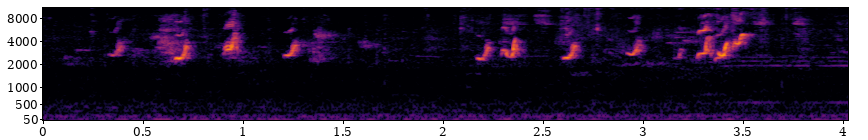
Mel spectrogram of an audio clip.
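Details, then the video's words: Baby hens on a roof chirp in scattered, high, slurred peeps, a few at a time, against a quiet hum of background noise. "Adorable Chicks Chirping Sounds"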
